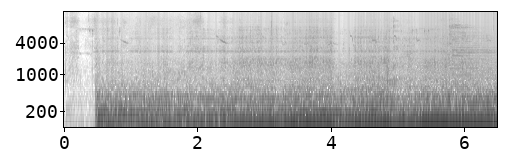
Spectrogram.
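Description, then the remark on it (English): A spaceship's engines roar to life abruptly after a brief silence as the ship takes off into the air, settling into a loud, deep, continuous rumble that swells slightly as it goes on, with no voices. “Right, let's get in the fucking air and let's do it.”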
